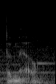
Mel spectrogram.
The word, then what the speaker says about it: Bemele: Bemele. So it's three syllables.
